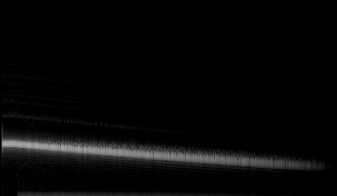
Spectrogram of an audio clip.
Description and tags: Fall - Rpg
Audio created in milkytracker, and various sound-editors, to sound like something falling from a high cliff.
This sound, like everything I upload here,
air, cliff, drop, dropping, echo, effect, fall, falling, free, fx, game, game-sound, rpg, sfx, slide-whistle, sound, sounddesign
